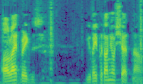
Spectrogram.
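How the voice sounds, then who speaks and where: An actor playing a grave, outwardly sympathetic doctor in 1940s radio drama style, speaking in a measured, solemn, persuasive way. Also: male voice, deep voice, expressive, dull audio, over loud music.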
